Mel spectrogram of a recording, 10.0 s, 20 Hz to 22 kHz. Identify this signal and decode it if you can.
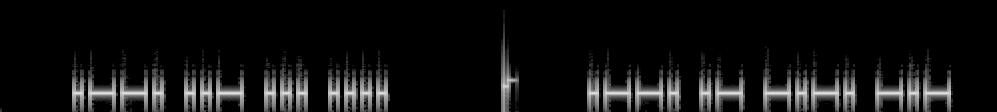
Morse code, heard as a keyed tone, about 15 wpm, 700 Hz. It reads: PUSH PACK
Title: Sentences from Top 1300 Words - New Word Drill - 15wpm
